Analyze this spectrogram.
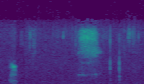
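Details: Faint, hoarse, quack-like barking croup cough heard in the background during a live radio show; the cougher is said to have croup, and the hosts remark that it sounds bad.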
